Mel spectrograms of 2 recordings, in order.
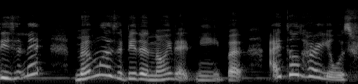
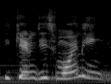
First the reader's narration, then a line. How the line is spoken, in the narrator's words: Lulu laughed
